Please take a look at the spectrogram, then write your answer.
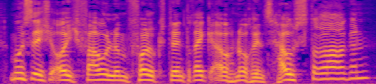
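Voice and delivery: high, loud indignant scolding. A narrator's reading. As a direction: berate a lazy household at full voice. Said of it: "Und er schalt".

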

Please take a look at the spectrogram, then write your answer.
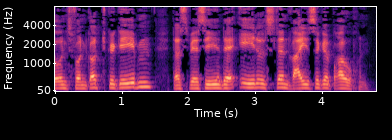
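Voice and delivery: put-on old priest thundering against the sea folk; priest's outcry. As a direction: rebuke him like a shocked priest. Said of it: "rief aus".

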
